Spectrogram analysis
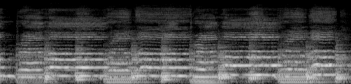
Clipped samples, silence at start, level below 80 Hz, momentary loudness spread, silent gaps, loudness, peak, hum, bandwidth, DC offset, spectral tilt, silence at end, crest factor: under 0.1%; 0 s; -40 dBFS; 4 LU; none; -16 LUFS; -2 dBFS; none; 17 kHz; under 0.1%; -5.5 dB/octave; 0 s; 14 dB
